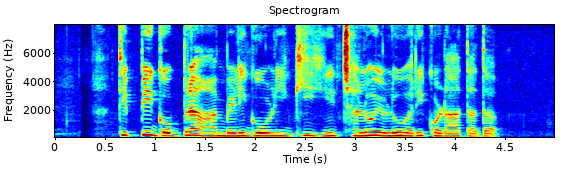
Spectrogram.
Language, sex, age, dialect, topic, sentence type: Kannada, female, 18-24, Northeastern, agriculture, question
